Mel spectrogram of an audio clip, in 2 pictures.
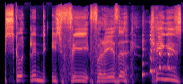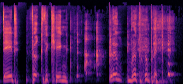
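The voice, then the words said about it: Put-on Scottish accent. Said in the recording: “Can you do the accent? ... I need to hear a Scottish person ... Scottish accent”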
